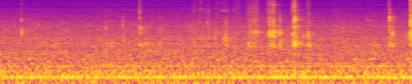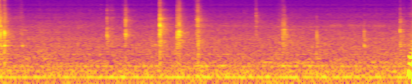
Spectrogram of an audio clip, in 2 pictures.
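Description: Scattered light plastic clicks and handling knocks as a phone in its case is pressed and slid into the spring clamp of a DJI Mavic Mini remote controller, over a steady low hum.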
